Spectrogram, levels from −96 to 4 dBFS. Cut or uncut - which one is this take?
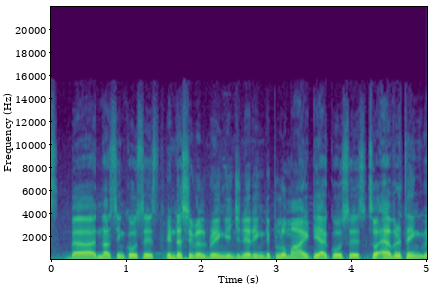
cut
